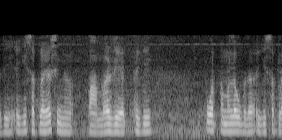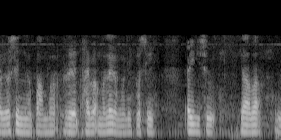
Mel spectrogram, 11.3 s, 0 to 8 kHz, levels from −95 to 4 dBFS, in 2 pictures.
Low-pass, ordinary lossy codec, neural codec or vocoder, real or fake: 7.2 kHz; AAC, 16 kbps; none; real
